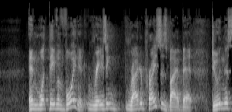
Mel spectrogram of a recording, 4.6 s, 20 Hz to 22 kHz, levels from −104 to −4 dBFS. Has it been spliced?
yes; 1 cut; at 1.7 s

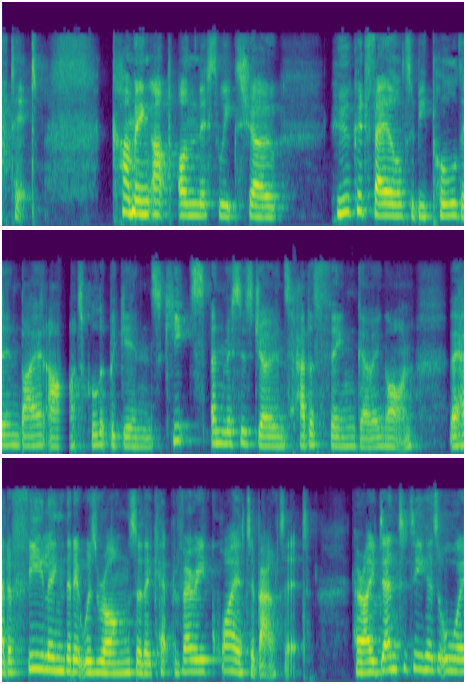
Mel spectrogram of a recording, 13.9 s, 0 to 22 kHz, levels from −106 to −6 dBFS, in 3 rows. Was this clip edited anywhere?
no; 0 cuts

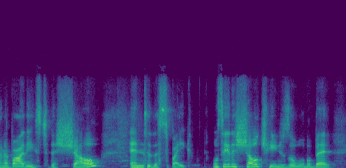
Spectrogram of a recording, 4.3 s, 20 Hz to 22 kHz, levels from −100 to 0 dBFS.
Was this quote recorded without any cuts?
no; 1 cut; at 1.8 s

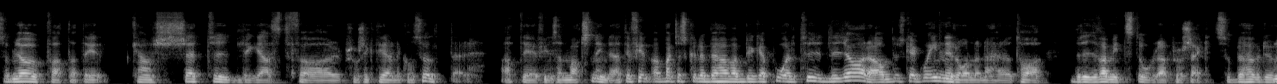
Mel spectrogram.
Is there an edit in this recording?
yes; 1 cut; at 6.8 s

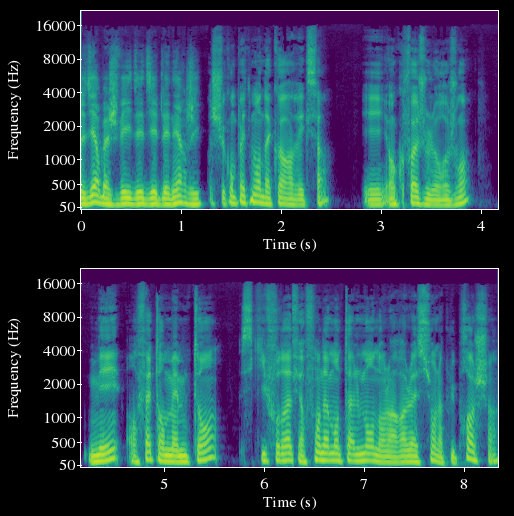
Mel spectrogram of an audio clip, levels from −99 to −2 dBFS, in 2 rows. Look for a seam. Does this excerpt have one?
yes; 4 cuts; at 3.2 s, 4.0 s, 5.7 s, 6.3 s

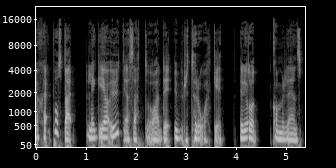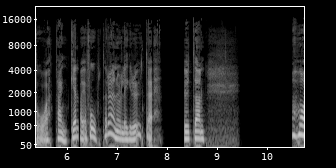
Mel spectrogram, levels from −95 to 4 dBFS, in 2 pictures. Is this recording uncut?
no; 4 cuts; at 1.8 s, 4.2 s, 5.0 s, 6.2 s

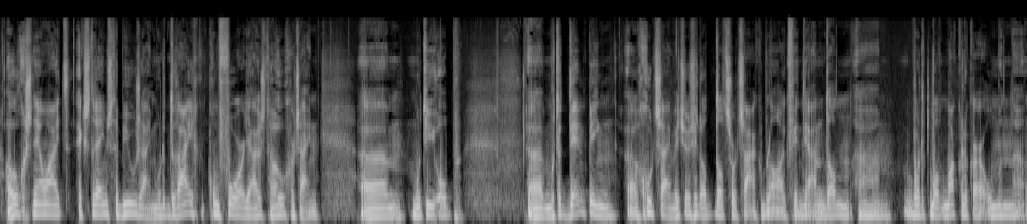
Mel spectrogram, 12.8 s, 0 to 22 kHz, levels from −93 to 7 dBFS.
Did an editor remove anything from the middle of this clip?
no; 0 cuts

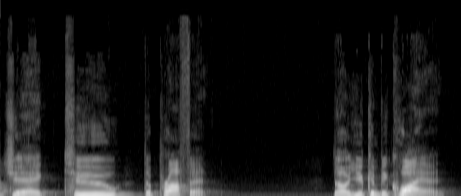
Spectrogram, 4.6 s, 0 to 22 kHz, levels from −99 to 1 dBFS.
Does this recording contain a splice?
no; 0 cuts

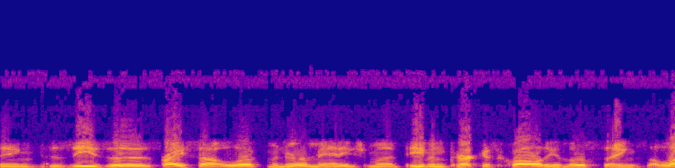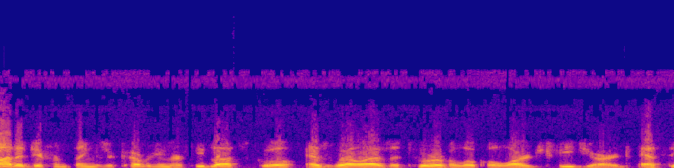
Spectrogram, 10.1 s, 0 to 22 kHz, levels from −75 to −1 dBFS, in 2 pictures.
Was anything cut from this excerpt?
no; 0 cuts

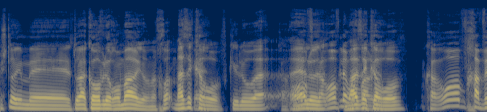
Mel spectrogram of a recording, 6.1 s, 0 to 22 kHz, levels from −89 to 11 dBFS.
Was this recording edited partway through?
yes; 2 cuts; at 0.9 s, 4.2 s

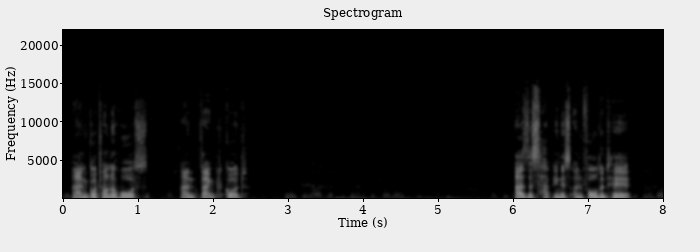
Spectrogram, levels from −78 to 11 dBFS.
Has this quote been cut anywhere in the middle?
no; 0 cuts

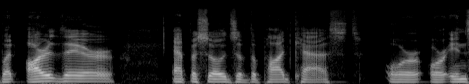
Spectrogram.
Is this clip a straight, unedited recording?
yes; 0 cuts

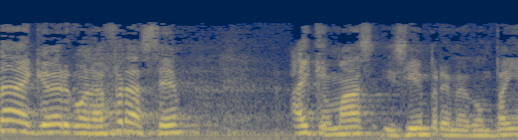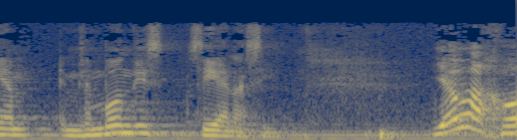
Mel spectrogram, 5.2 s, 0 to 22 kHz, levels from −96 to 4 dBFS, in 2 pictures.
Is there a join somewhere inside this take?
yes; 2 cuts; at 1.6 s, 3.0 s

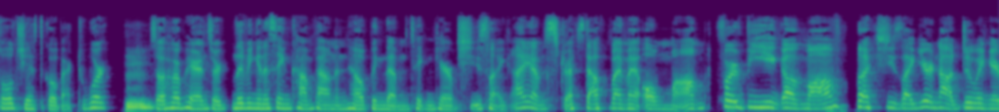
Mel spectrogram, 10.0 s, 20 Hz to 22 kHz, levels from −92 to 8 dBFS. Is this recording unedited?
no; 3 cuts; at 4.6 s, 5.5 s, 7.1 s

